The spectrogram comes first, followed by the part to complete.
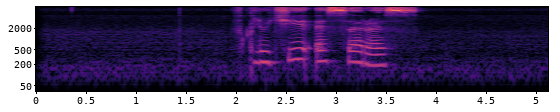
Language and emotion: Russian, neutral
